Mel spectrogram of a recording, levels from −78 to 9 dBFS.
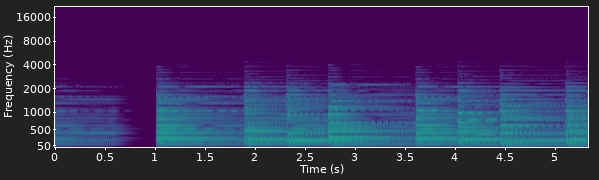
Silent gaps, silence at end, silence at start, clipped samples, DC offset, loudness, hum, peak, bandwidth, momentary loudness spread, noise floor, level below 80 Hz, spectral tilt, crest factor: none; 0 s; 0 s; under 0.1%; under 0.1%; -32 LUFS; none; -16 dBFS; 5.4 kHz; 14 LU; -53 dBFS; -58 dBFS; -10.5 dB/octave; 16 dB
